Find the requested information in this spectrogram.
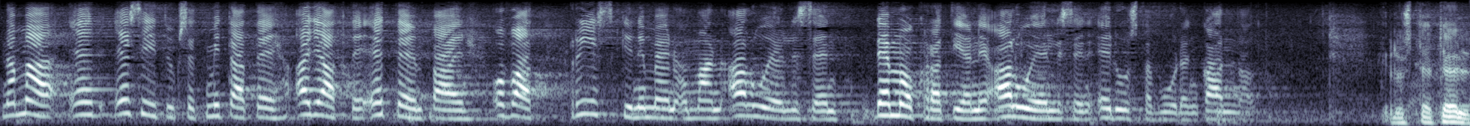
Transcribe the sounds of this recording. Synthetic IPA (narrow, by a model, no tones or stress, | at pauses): næmæeesit̪ykset̪mit̪æt̪eɑjɑt̪ːeet̪eːmpæinoʋɑt̪riskinimenomɑnɑlueːlːisendemokrɑt̪iɑnjɑʔɑlueːlːisenedust̪ɑʋuːdeŋkɑnːɑlt̪ɑ̥ | ḛdust̪ɑjɑt̪ølː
